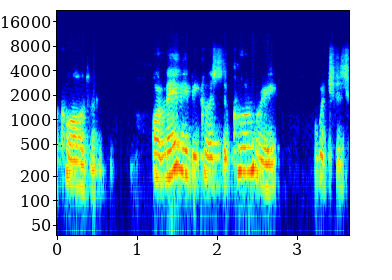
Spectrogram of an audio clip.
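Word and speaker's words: Cymry: boiling pot or cauldron or maybe because the coomery which is how you pronounce the people of wales cornwall and brittany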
